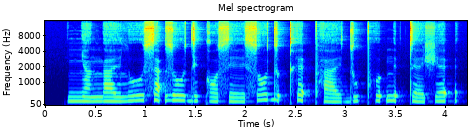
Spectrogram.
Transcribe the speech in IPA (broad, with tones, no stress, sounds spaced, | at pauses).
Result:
ɲ ã˨ ŋ a˨ ɪ̯ l o˦ ʊ̯ s ä˦ ʔ z o˦˨ ʊ̯ d e˦˨ ɡ ɔ˨ s e˨ ɪ̯ s ɔ˦ d ʊ˦ ʔ kʰ ɛ˦ ʔ pʰ a˨ ɪ̯ d u˦˨ pʰ ʊ˦ ʔ n ɪ˦ ʔ t ɛ˨ ʃ ɛ˦ ʔ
